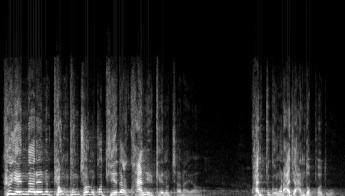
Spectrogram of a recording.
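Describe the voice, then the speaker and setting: Lively man preaching in a reverberant hall. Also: high voice, quick pace. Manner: animated storytelling, acting out the people in his story. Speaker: pastor. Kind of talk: sermon. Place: large worship hall at a prayer retreat.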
